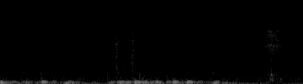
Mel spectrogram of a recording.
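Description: Password being typed on a computer keyboard while setting up a VNC remote desktop server on Ubuntu: a quiet run of soft, irregular key clicks with short pauses, faint and close, without speech.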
